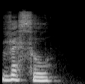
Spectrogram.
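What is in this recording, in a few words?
"vessel", British English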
